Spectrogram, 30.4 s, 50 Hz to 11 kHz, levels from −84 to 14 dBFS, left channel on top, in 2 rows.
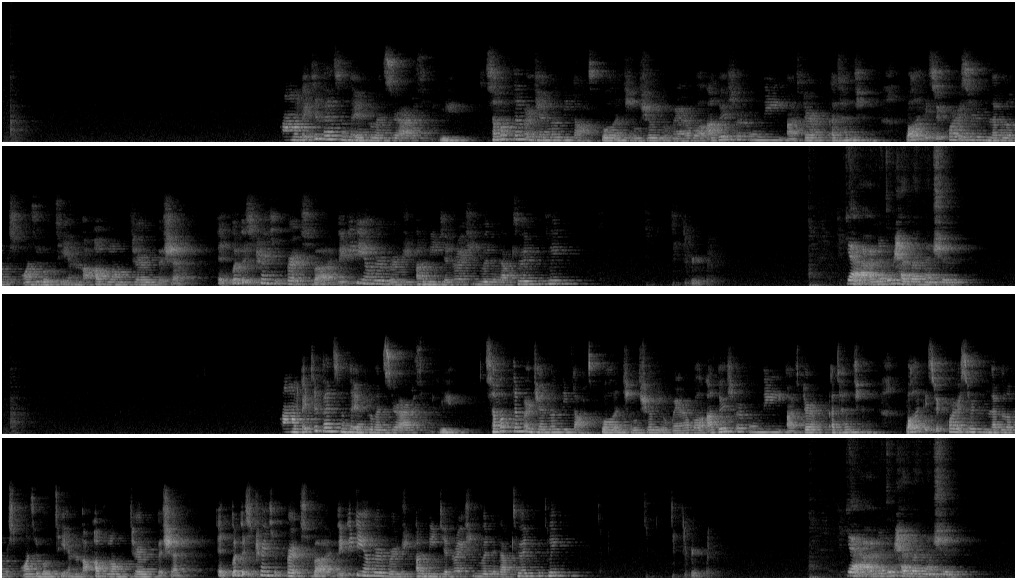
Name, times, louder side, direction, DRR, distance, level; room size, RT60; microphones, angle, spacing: voice 1, 4.2-6.3 6.5-6.7 7.3-17.9 18.4-23.1 23.4-23.6 25.5-25.6, right 3 dB, 65° right, 3 dB, 0.5 m, -32 dB
voice 2, 27.9-29.4, equal, 30° left, -3 dB, 0.7 m, -27 dB
4.2 x 2.8 x 2.6 m, 0.92 s
head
